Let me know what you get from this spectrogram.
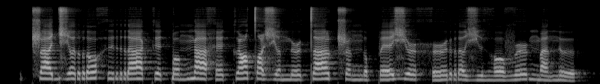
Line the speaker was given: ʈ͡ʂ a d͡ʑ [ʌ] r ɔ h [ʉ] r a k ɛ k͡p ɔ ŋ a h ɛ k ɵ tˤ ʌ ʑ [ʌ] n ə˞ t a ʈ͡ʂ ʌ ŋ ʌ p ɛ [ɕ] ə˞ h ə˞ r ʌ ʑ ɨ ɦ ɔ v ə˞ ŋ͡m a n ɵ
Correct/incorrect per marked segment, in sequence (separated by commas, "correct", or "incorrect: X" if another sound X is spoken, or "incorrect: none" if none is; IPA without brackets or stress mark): correct, incorrect: ɨ, correct, incorrect: ʑ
